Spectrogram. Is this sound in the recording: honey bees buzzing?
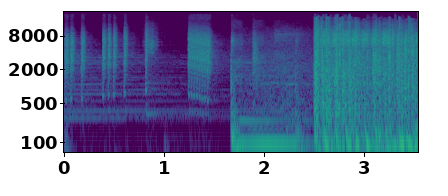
no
